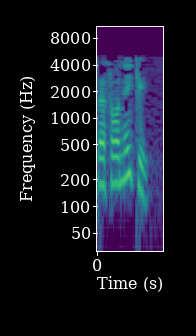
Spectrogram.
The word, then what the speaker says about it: Thessaloniki: And I think it's characteristic of what's going on in Thessalonica, or as they call it, Thessaloniki. That's how they pronounce it today.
